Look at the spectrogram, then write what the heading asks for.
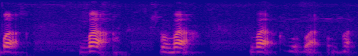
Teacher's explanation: व व व व व, मतलब दांत होठ को टच कर रहे हैं, सॉरी, दांत जो है होठ को टच कर रहे हैं, इसलिए दंतोष्ठ व्यंजन है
